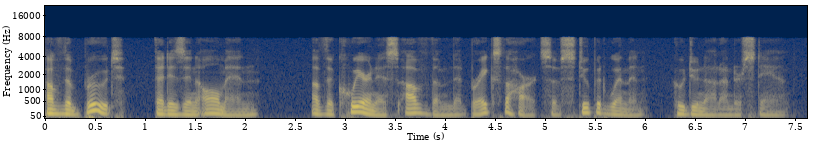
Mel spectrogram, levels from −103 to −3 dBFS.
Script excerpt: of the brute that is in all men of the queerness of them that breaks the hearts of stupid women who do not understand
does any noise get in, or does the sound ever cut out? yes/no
no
